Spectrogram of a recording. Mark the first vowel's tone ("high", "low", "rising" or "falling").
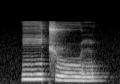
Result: high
